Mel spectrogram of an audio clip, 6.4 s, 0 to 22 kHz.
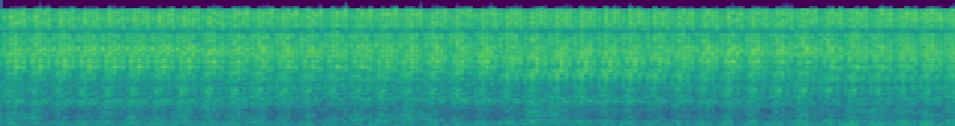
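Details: BMW E30 with M20B25 inline six, running rough after newly installed injectors and chip/ECU: idle has an uneven, lumpy pulse about three times a second, not running smoothly.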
